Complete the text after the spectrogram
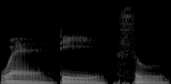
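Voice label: "wetithu", concatenated syllables; Affixing experiment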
